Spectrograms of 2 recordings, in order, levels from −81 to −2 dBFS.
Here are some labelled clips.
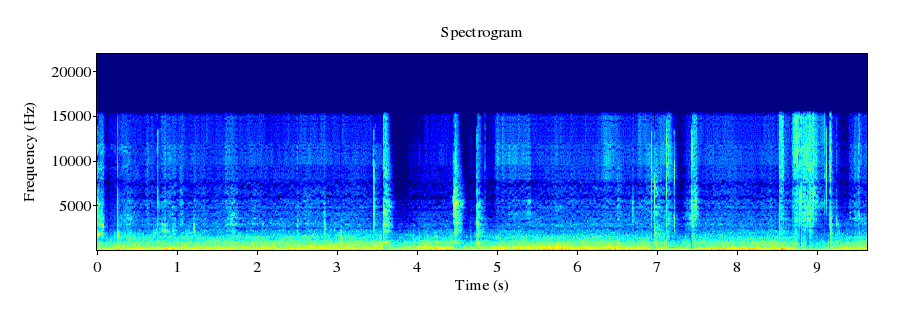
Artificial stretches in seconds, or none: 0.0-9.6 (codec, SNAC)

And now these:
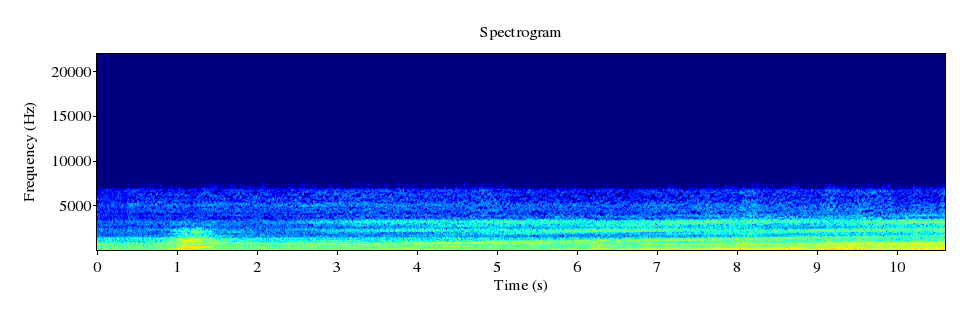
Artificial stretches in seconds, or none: none

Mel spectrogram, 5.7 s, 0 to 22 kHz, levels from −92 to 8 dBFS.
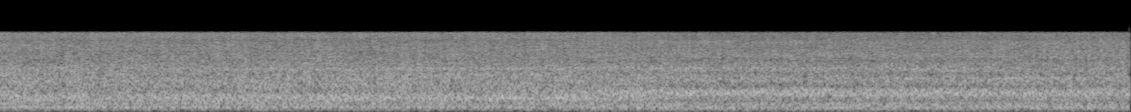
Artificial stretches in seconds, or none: none

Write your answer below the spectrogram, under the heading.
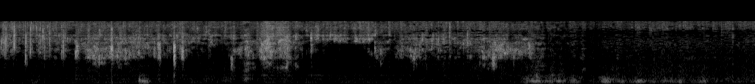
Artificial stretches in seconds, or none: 0.7-4.1 (vocoder, HiFi-GAN); 5.0-5.7

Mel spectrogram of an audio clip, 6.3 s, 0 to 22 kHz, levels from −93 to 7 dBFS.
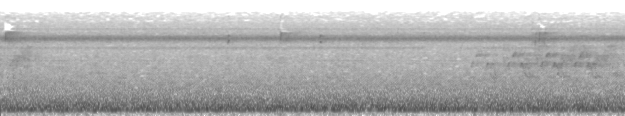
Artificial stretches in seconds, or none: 0.0-6.3 (vocoder, Vocos)

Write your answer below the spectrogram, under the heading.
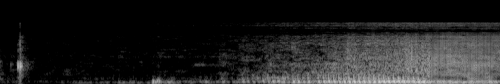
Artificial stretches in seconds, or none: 4.3-5.0 (vocoder, Vocos)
